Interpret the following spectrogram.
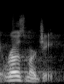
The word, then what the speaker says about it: Rosemergy: Okay, Rosemergy.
